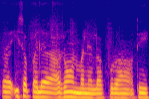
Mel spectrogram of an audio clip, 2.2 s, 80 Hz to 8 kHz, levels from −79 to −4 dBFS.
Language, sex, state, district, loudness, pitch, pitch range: Maithili, male, Bihar, Madhepura, -13 LUFS, 140 Hz, 130-150 Hz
